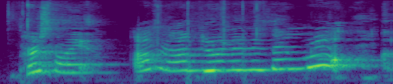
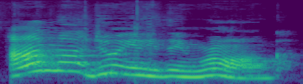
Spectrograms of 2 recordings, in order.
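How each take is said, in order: First: Very high, louder, put-on innocence; high-pitched protest. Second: Insistent, starting high and falling; insistent protest. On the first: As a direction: protest way up in a squeaky register. Playful self-defence, then repeated. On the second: Acted. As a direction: restate the defence firmly, pitched up. Repeats self-defence less squeakily.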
